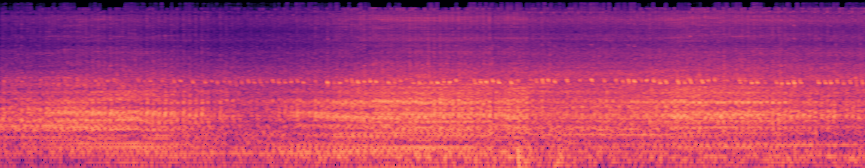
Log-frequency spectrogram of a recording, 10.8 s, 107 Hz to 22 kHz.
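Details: 2014 Chevy Cruze 1.4T, 71k miles, idling with the AC on: uneven pulsing of about three to four beats a second, a rough shake under AC load. Vacuum diaphragm and check valve are intact and there are no DTCs.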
